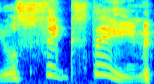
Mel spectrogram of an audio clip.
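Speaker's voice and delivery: very high, acted, truly affronted incredulity. Retelling a man's reaction to learning someone was sixteen: retelling offended disbelief. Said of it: "actually offended".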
